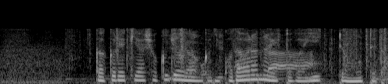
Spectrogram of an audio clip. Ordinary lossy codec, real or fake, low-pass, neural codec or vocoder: none; real; 5.4 kHz; none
